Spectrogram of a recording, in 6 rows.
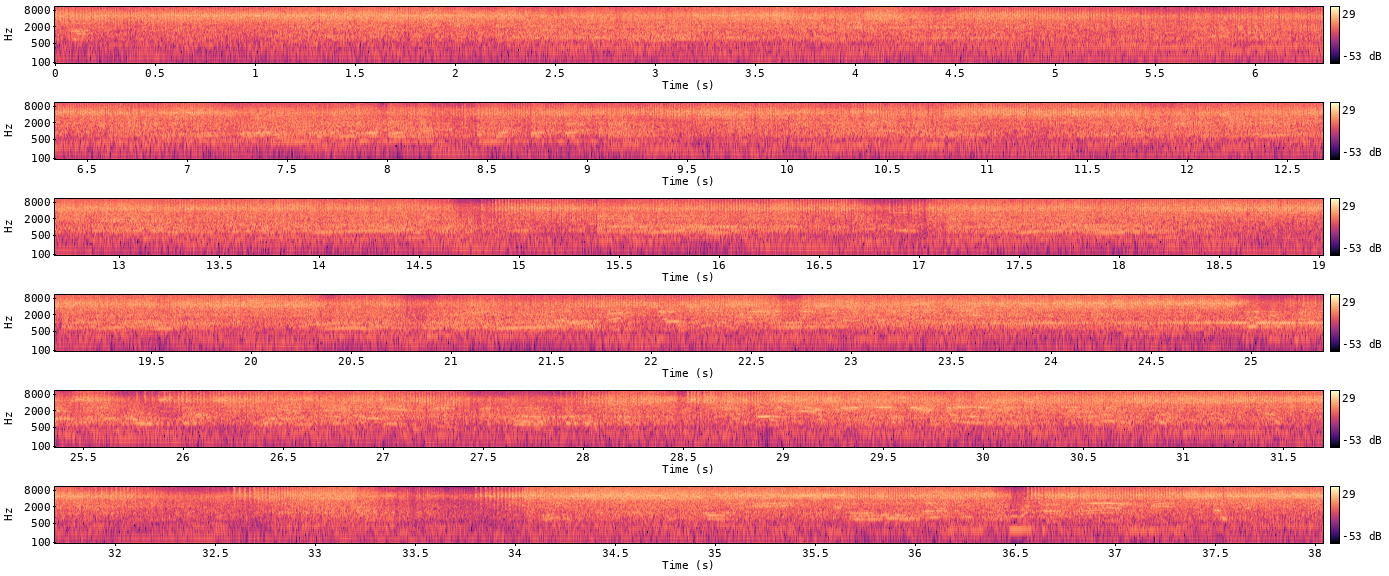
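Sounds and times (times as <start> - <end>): car engines revving hard: 0.0 - 38.0
cars hitting each other: 0.0 - 38.0.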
